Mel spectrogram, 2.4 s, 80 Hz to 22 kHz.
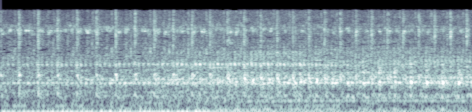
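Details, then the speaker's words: Mini One R50 1.6 16-valve 90 hp, cold start, doesn't start first try: fast light metallic clatter over idle while warming; slack timing chain from hydraulic tensioner suspected, injection already checked and ruled out. "moteur froid démarre pas du premier coup le souci qu'elle avait avant avec le cliqueti alors voilà le temps que ça chauffe regardez-moi ça écoutez-moi ça écoutez le"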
